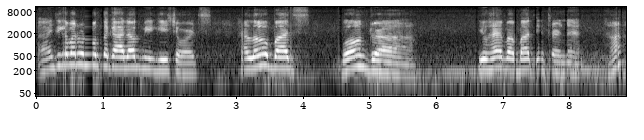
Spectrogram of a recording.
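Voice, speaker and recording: A woman with a Filipino accent hosting a casual live stream, greeting viewers with repeated shout-outs and mixing Tagalog and English. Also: medium pitch, unhurried, a little hiss or hum, poor audio. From Philippines. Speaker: livestream host. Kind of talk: casual livestream chat.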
